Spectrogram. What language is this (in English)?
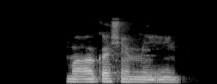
Kalkoti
